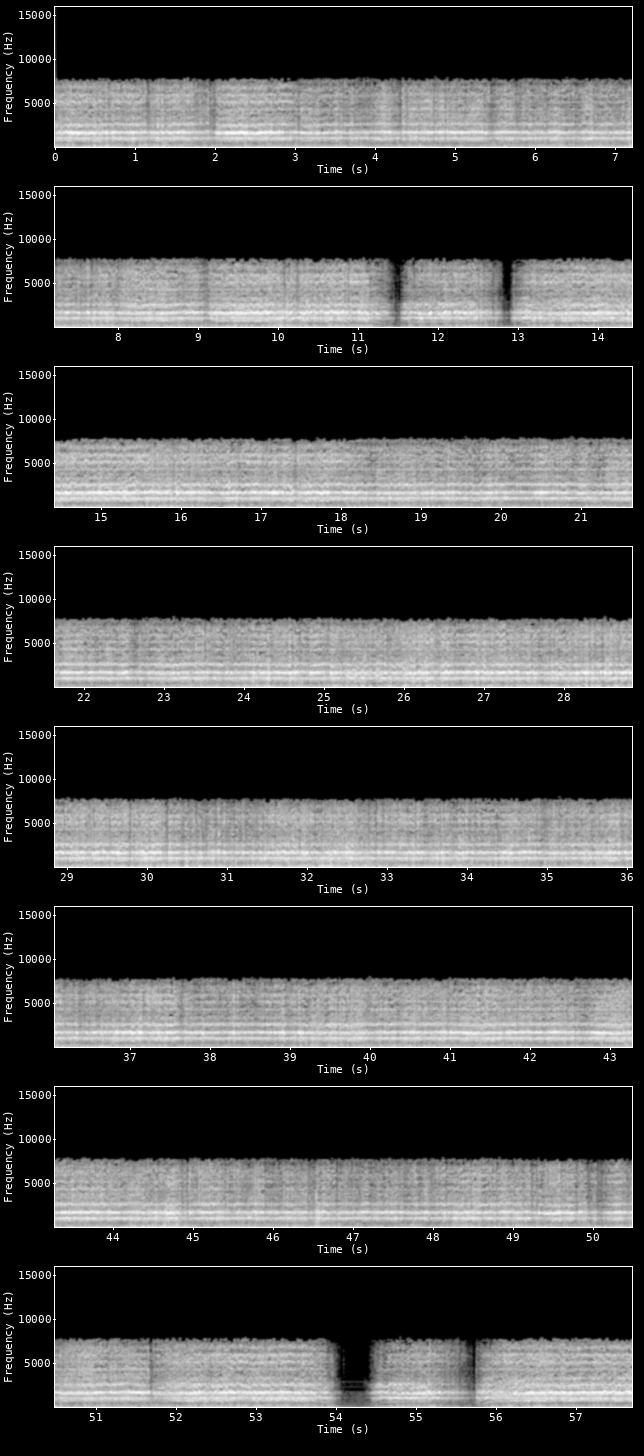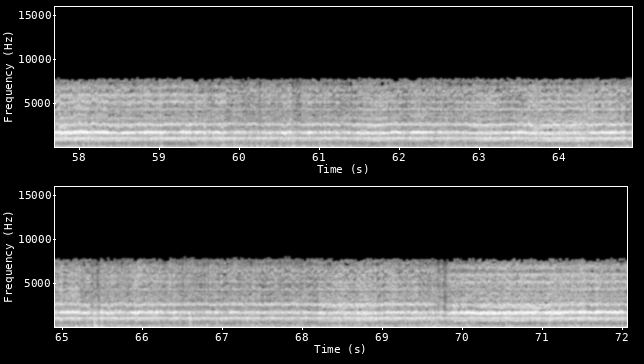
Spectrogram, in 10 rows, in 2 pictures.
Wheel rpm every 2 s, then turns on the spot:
230, 230, 230, 230, 220, 160, 130, 210, 220, 220, 230, 230, 230, 230, 230, 230, 230, 230, 240, 230, 230, 230, 230, 230, 230, 220, 190, 90, 190, 220, 230, 220, 230, 240, 220, 220.
54-56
